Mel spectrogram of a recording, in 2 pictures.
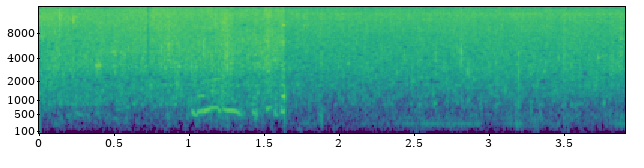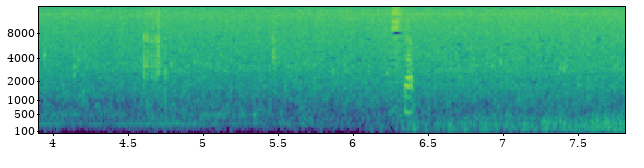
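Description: Shallow stream water trickling. The sound changes abruptly about a second and a half in; a sharp click comes just after six seconds, and a louder, rougher noise sets in near the end.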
